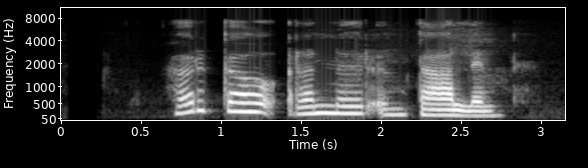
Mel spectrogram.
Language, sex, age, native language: Icelandic, female, 8, Icelandic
